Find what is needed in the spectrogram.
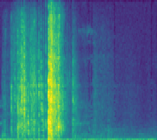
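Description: Foil trading-card pack wrapper crinkling as it is grabbed and crumpled, in a short run of crackles during the first second, loudest just under a second in.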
